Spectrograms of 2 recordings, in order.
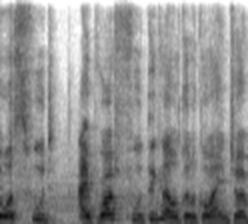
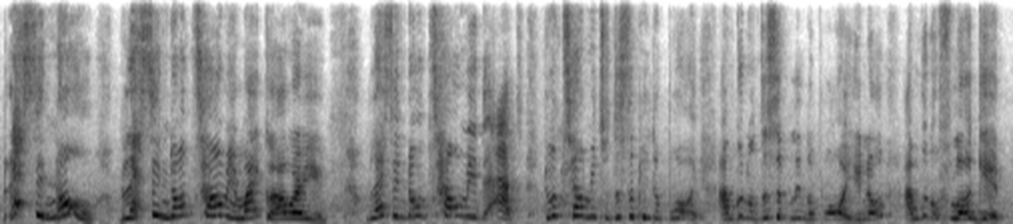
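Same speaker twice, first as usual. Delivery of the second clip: director voice; 6 semitones higher than usual. Retold or imitated. Director voiced in a retold story.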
